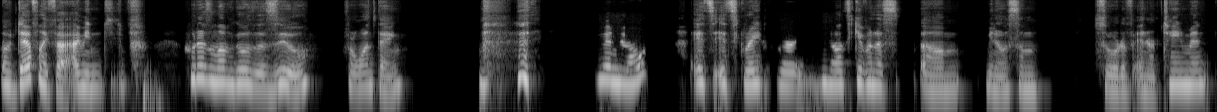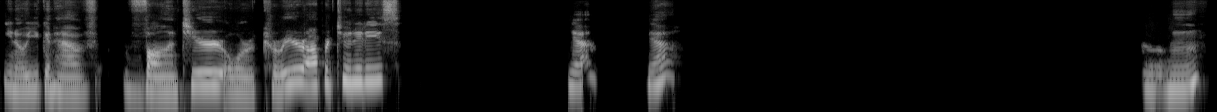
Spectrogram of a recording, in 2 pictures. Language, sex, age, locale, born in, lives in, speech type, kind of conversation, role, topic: English, female, 55-59, en-US, United States, United States, conversation, podcast, guest, How does protecting wildlife help maintain balance in nature and support our well-being?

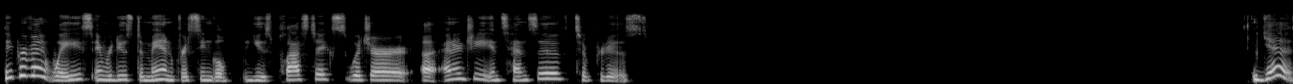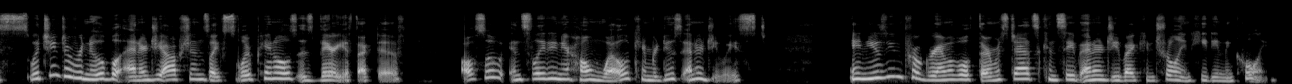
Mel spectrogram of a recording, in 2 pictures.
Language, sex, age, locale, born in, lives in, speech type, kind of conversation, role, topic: English, female, 20-24, en-US, United States, United States, read, expert-assistant, expert, What steps can we take to reduce our carbon footprint?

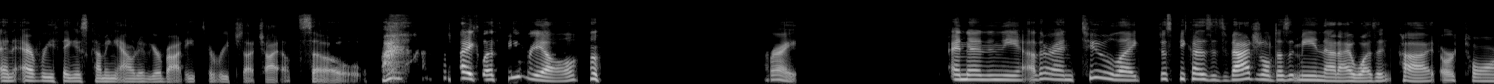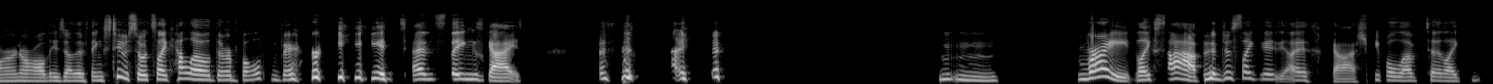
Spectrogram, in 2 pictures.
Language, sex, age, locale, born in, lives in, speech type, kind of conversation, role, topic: English, female, 40-44, en-US, United States, United States, conversation, advice, user, How can I get motivated?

